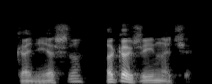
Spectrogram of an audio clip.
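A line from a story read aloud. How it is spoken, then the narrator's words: Calm reply. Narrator (Russian): спокойно ответил Трошин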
